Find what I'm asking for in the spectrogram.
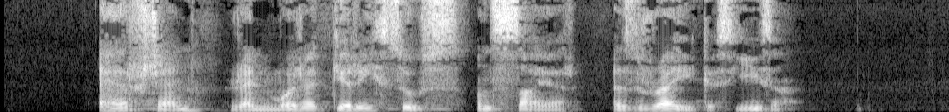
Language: Manx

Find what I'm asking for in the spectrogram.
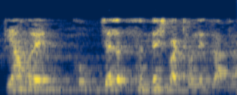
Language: Marathi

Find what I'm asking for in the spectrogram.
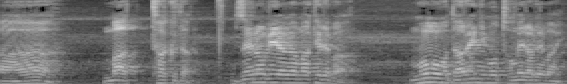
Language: Japanese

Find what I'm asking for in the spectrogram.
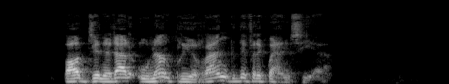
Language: Catalan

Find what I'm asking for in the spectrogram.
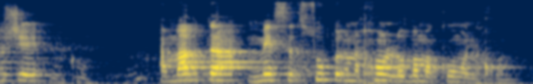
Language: Hebrew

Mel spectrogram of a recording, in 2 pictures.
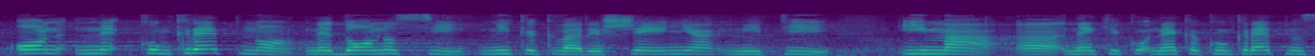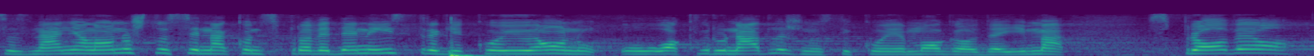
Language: Serbian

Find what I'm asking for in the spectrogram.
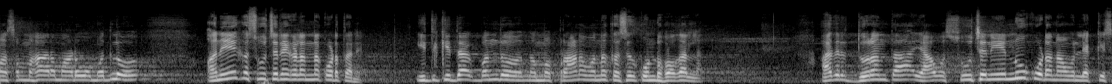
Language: Kannada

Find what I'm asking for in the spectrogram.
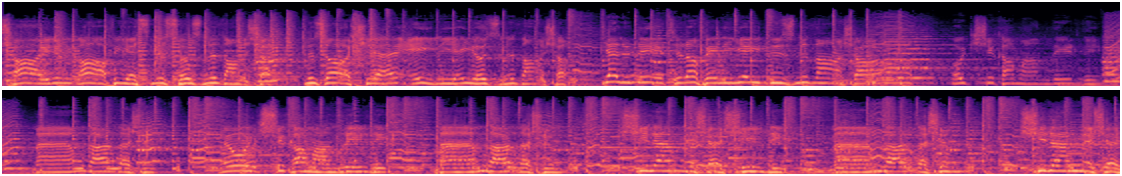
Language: Turkish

